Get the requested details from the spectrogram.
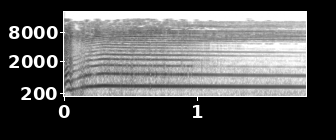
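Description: A single wolf howl rises quickly and holds a steady, clear pitch, sustained and loud for nearly two seconds before tapering slightly.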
